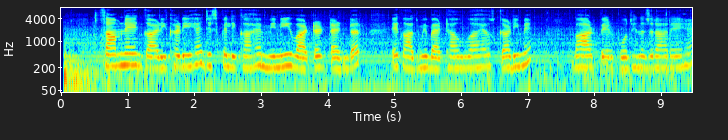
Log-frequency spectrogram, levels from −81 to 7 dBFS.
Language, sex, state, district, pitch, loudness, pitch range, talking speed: Hindi, female, Haryana, Charkhi Dadri, 200 Hz, -20 LUFS, 195-215 Hz, 165 wpm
